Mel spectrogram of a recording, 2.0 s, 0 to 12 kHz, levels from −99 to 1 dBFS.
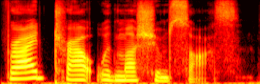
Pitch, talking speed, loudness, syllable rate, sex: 190 Hz, 155 wpm, -19 LUFS, 3.9 syllables/s, female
